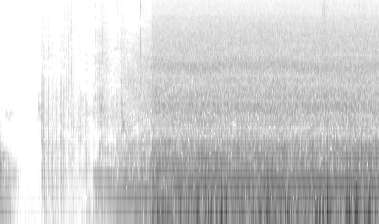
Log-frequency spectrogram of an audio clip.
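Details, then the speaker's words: Electric fan that sounded rough, running after lubricant was applied to its axle and it was reassembled: a smooth low hum with no scraping or rough rumble. The rough sound is gone and the fan runs normally. "Maintenant, le son du ventilateur n'est plus rugueux . Nous mettons simplement du lubrifiant sur l' essieu et après cela, le ventilateur revient à la normale"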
